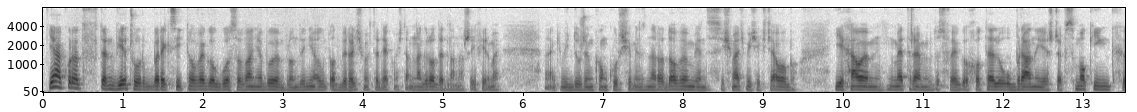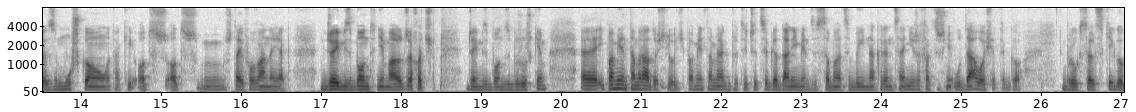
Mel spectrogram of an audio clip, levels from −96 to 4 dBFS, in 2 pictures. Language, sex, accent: Polish, male, native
